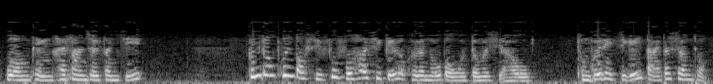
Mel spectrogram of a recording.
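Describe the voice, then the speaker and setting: An actress playing a sharp, confident woman who reasons things out deliberately in a Cantonese audio drama, with a Hong Kong accent. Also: mid-range voice, expressive, a little hiss or hum, natural voice. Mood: assured, probing. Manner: deliberate, didactic, assured. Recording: slightly muffled radio drama, music underneath.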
